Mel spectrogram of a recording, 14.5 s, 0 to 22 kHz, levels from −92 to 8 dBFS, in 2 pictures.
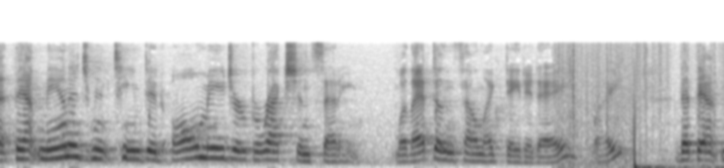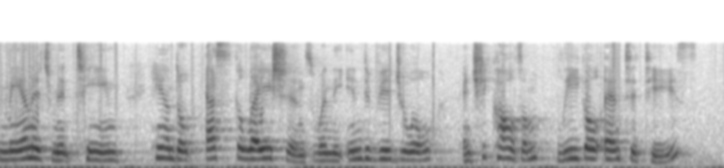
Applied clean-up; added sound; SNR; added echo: none; Crackle; 14 dB; none.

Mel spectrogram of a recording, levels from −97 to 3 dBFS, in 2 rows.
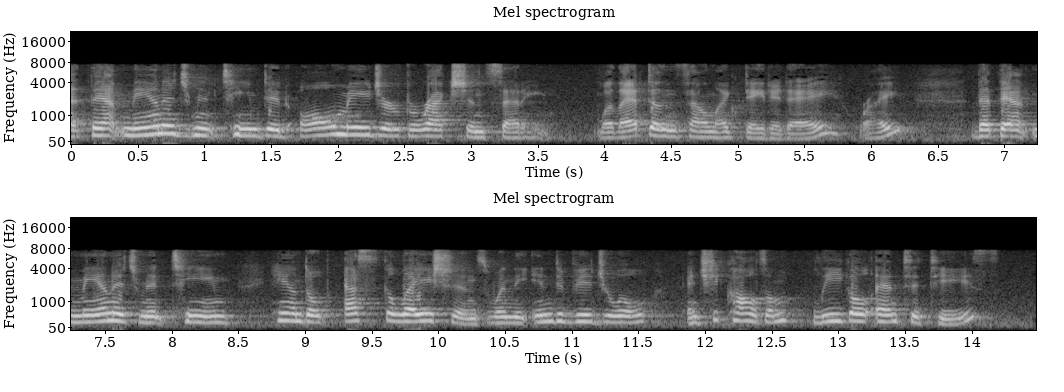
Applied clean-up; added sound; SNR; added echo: none; none; none; none.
